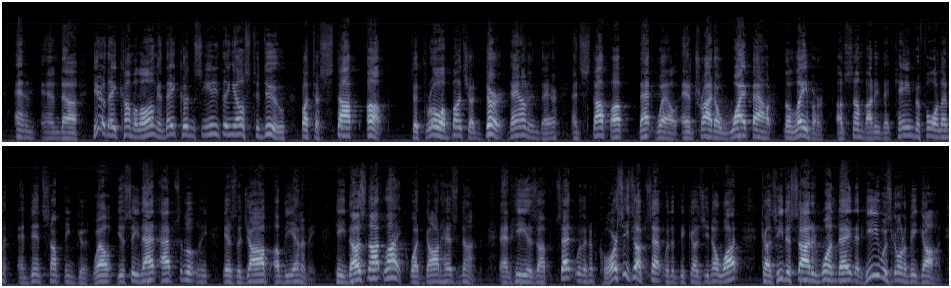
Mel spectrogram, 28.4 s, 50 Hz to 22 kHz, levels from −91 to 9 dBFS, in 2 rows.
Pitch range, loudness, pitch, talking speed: 135-180 Hz, -34 LUFS, 150 Hz, 205 wpm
